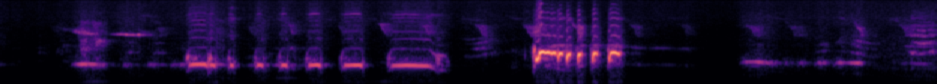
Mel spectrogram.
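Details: Local and Bangkok zebra doves answering each other. A steady run of short mellow coos ends in a drawn-out note. One loud, higher rolling burst follows, then a few faint coos trail off.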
